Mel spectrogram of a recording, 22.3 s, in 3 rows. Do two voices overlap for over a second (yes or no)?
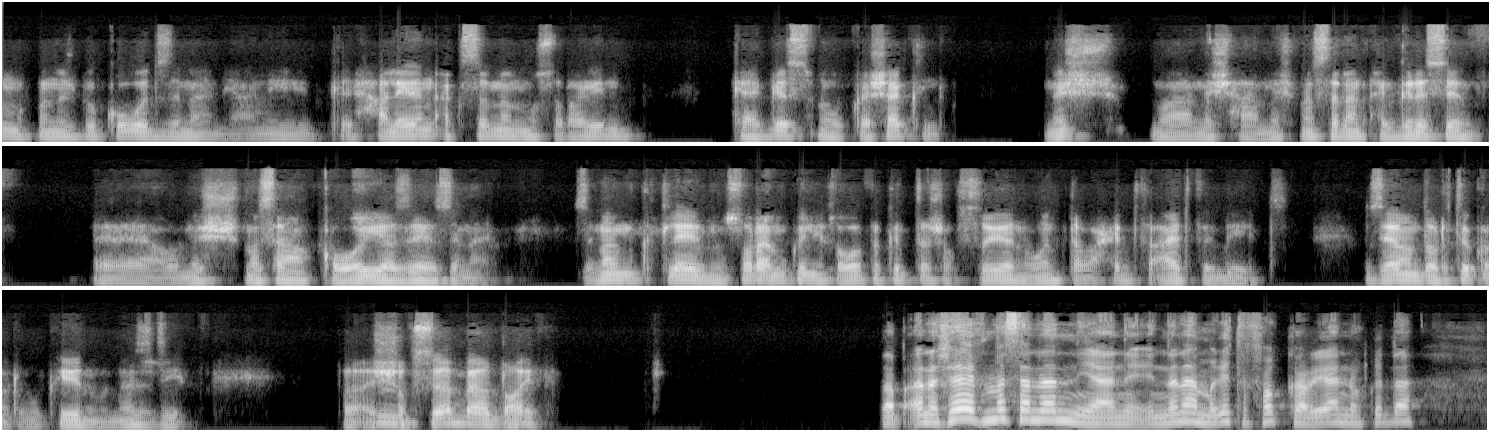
no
